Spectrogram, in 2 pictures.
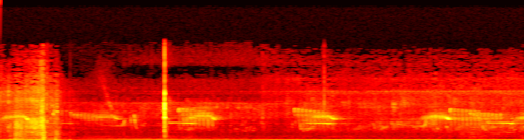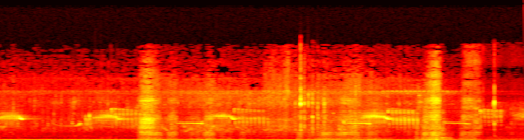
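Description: A bird repeats a short whistled call again and again over a steady low rumble. A few sharp clicks come from handling the baitcasting rod and reel.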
